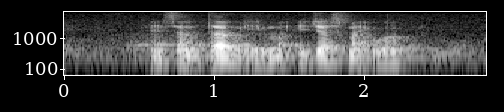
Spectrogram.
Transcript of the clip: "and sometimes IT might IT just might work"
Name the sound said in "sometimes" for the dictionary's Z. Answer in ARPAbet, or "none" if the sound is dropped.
none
